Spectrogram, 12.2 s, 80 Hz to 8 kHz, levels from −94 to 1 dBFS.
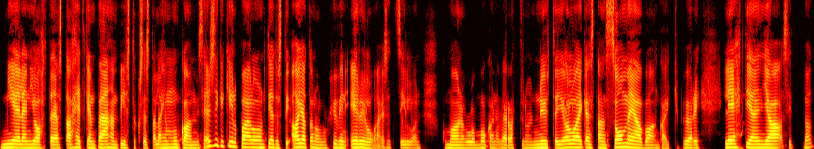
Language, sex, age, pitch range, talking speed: Finnish, female, 20-39, 170-205 Hz, 150 wpm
